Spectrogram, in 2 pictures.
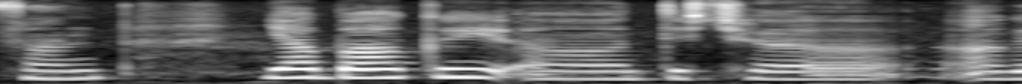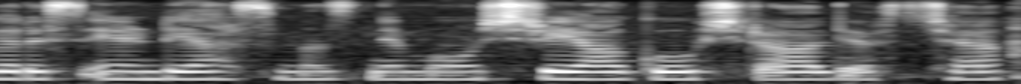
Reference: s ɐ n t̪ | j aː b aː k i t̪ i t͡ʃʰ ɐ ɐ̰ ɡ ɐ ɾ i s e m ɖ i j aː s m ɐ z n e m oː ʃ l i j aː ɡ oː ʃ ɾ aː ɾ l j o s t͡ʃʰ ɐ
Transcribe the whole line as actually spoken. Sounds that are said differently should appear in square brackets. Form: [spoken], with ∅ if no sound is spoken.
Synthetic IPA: s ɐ n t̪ | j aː b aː k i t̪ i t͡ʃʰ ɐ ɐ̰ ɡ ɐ ɾ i s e [ɳ] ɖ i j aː s m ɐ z n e m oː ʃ [ɾ] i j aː ɡ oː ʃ ɾ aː [∅] l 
